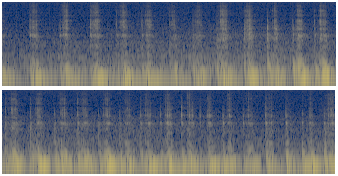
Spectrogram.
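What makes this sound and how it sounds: A wooden stick traces and rubs over the surface of a textured canvas art print in an orange wooden frame. Soft, low, scratchy rubbing strokes repeat in a steady rhythm, with faint bright rasping on each pass.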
